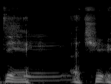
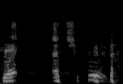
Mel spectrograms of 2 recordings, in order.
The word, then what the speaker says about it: Dickachu: Dick-a-chew. Just Dick-a-chew. It's like Pikachu, but with dick instead of peak.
